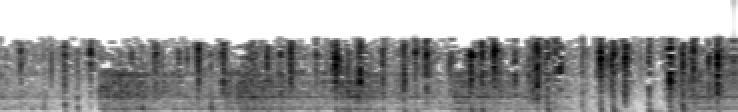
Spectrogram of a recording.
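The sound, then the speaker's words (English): The hooves of a fleeing rider's fast horse pound in a galloping rhythm, loud, with a steady run of sharp clip-clop beats throughout and a bit of rustling noise underneath. “Madre mía, that's a fast horse that hombre rides, Cisco.”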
